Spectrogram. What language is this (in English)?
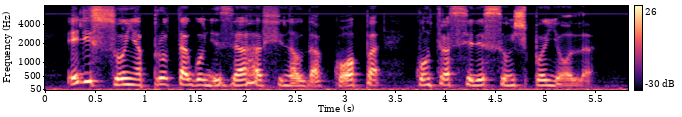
Portuguese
